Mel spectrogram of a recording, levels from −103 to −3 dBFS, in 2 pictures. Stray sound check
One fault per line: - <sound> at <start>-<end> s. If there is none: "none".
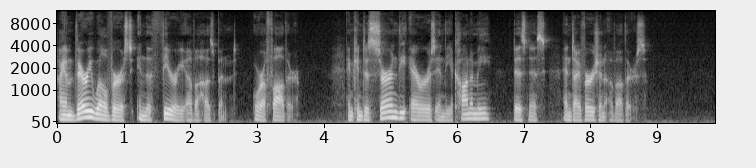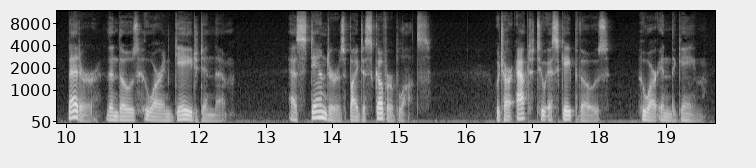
none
